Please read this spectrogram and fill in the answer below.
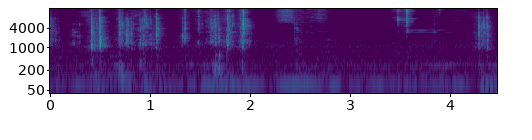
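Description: Computer keyboard being typed on: a quick, irregular run of keystroke clicks in the first half, then a couple of clicks near the end.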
